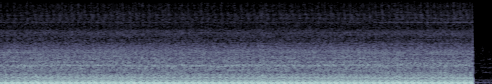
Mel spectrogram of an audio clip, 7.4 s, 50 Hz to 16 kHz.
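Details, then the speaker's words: 1987 Honda GL1200 after carburetor rebuild, warmed up with choke fully off: steady idle with uneven pulsing beat and occasional pops; popping persists, cause not yet found; intermittent exhaust popping. "Okay, choke's all the way off. Yeah, it's popping a little bit still."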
